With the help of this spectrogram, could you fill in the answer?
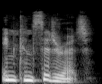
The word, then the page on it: inconsiderate: British English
